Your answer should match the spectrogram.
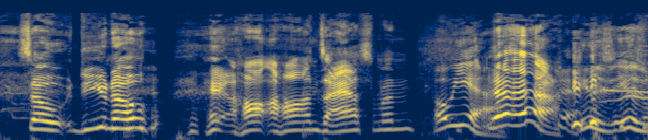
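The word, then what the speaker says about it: Assmann: Nolan Ryan of throwing rocks was Hans Assman. Good Lord. Hey, it's pronounced ass man.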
